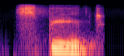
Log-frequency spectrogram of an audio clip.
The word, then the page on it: speed: Indian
